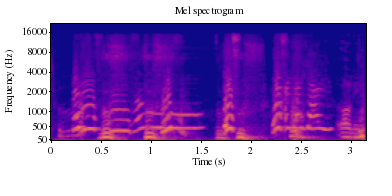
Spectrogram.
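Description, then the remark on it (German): Several people mimic dogs with their voices to say goodbye, trading playful yaps, barks and whiny whimpers in quick, overlapping bursts, loud, with short pauses between rounds. “Und ehrlich gesagt, finde ich, sollten wir jetzt es unserem Gast gleich tun und nur mit Hundegeräuschen Tschüss sagen.”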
